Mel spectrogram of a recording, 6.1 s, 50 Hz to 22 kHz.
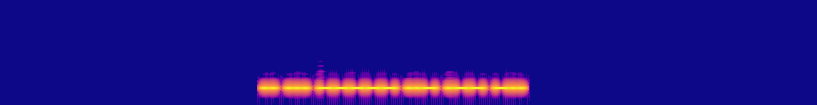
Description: Morse code, heard as a keyed tone, about 40 wpm, 700 Hz. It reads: IS0UWD
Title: DXCC-100 Call Signs - 6 Characters - Repeated 2x - 40wpm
